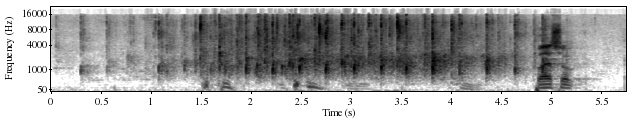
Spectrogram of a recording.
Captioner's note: audience applauding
